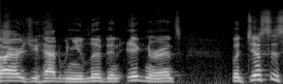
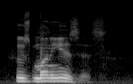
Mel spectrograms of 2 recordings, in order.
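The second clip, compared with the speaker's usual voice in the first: calm, even tone. Recalling a voice heard while praying, retelling a calm question. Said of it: "God's voice just calmly said to me".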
